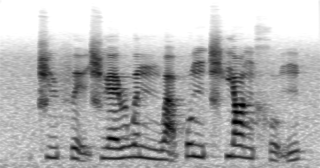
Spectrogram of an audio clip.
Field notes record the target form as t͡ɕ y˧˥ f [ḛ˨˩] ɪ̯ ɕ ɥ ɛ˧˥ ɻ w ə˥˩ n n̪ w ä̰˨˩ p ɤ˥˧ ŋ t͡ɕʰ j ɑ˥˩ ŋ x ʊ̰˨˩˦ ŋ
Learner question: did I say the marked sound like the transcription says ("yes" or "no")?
yes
